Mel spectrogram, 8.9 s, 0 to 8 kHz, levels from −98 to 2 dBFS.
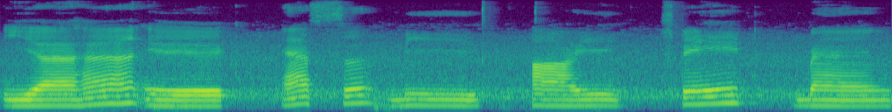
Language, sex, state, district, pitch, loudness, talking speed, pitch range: Hindi, male, Punjab, Fazilka, 115 Hz, -17 LUFS, 40 wpm, 115-140 Hz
